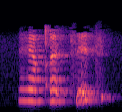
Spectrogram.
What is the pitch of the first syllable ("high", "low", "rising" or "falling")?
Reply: low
